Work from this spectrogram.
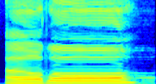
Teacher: Karena ra ada barisnya dan barisnya itu di atas, fathah. Maka cara membunyikan ra ini ditebalkan. Pangkal lidah kita dinaikkan. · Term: tafkhim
